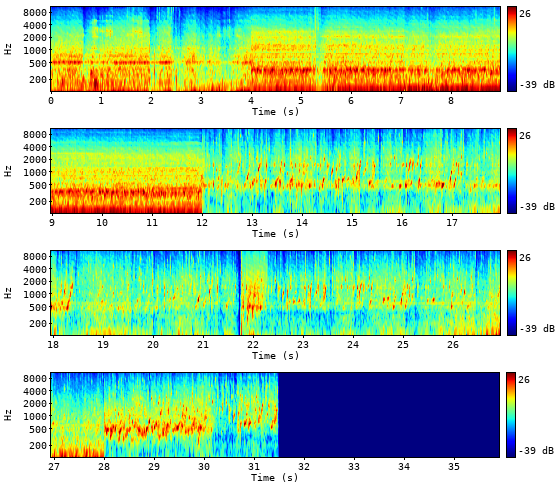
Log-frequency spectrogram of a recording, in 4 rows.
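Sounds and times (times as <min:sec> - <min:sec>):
machine engine hum: 0:00.0 - 0:28.3
water pouring and trickling: 0:12.0 - 0:31.5.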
